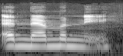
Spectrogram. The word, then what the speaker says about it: anemone: Well, there's like letters in there that you aren't supposed to say that are in there, which is like one of those silent letters.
